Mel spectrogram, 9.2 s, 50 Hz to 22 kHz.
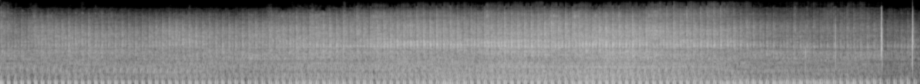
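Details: Mower with about 23 hours, under a year old, still running rough after dealer warranty work; deep, uneven chugging and clatter at low idle that worsens the longer it runs, sounds fine at high idle.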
